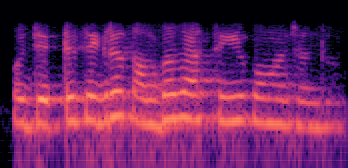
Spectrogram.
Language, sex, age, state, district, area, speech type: Odia, female, 18-30, Odisha, Dhenkanal, rural, conversation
